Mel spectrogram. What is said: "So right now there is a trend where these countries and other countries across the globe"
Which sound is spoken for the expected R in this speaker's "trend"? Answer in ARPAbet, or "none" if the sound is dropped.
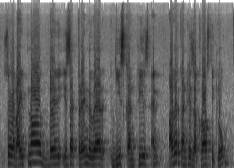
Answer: R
